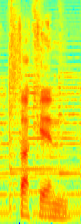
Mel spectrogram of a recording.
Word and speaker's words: Fucking: Fucking Austria. Yes, you heard that right. You know it's pronounced exactly how you think it is.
